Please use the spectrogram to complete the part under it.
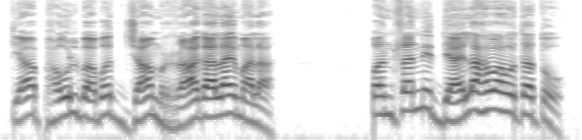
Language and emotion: Marathi, angry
